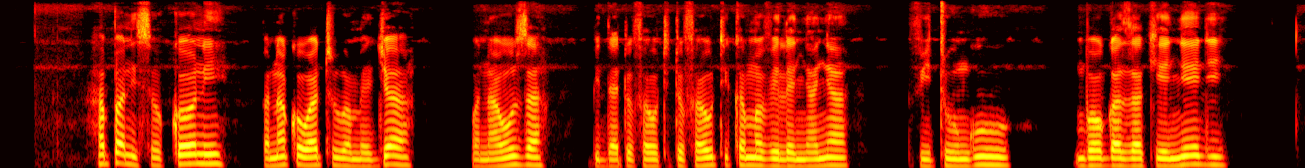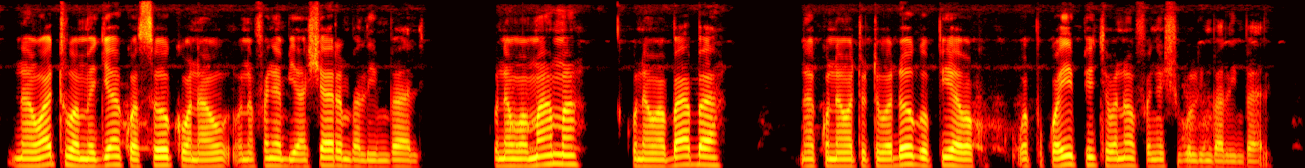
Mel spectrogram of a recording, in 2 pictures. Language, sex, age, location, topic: Swahili, male, 25-35, Kisumu, finance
